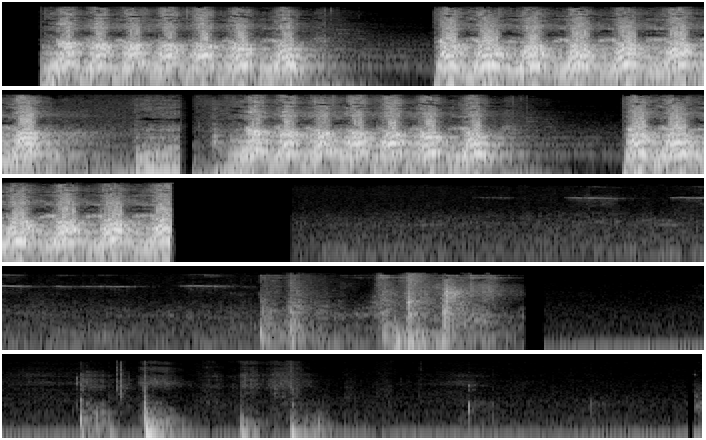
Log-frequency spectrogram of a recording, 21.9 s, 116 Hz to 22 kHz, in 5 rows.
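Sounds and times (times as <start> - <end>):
dog barking rapidly: 0.2 - 2.1, 2.7 - 5.0, 5.8 - 7.7, 8.3 - 9.9.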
